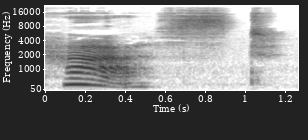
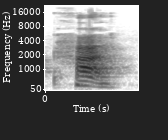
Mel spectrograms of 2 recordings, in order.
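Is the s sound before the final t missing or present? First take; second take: present; missing. First: The s and t sounds are both pronounced. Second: The s sound before the t is dropped. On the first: The speaker calls it right. "Let's think about our past" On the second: The speaker calls it wrong. "rather than our pat"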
